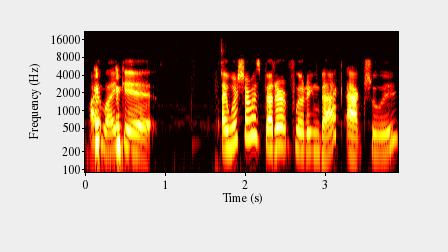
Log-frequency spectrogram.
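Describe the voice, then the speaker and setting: A woman's voice: fairly high pitch, animated, normal speed, muffled recording, over music. A woman livestreamer reading a visual novel aloud, mixing narration with giggly, teasing, theatrical banter. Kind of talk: livestream play-along, narration mixed with excited banter.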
